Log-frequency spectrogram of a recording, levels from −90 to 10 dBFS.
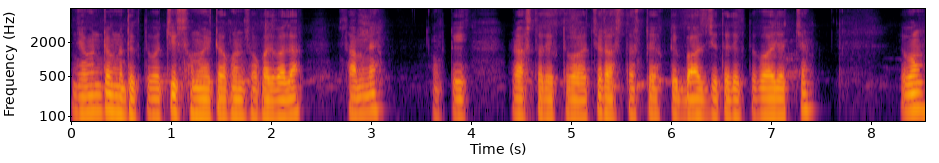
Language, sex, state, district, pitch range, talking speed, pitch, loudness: Bengali, male, West Bengal, Paschim Medinipur, 100-110 Hz, 155 wpm, 105 Hz, -20 LUFS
